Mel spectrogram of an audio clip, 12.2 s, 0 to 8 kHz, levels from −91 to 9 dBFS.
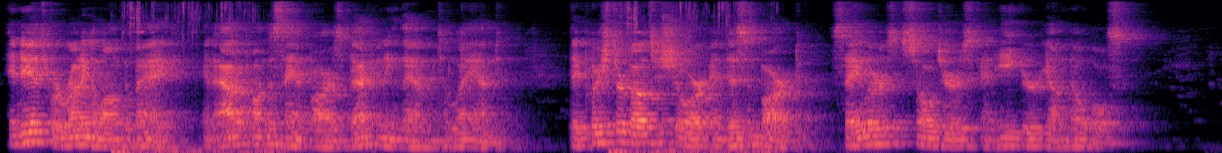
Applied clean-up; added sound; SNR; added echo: none; Keys jangling; 16 dB; reverberation time 0.9 s.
